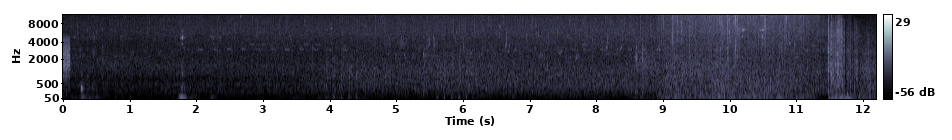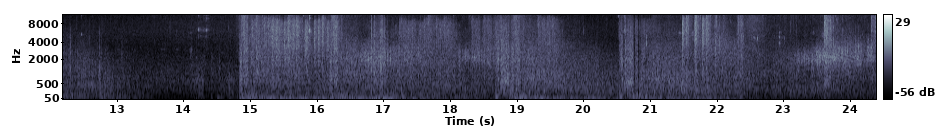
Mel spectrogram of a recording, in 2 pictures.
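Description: Artillery fire mission in the Combat Mission Black Sea war game: distant booms build into sustained rumbling barrages and gunfire, growing louder and denser over the second half.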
